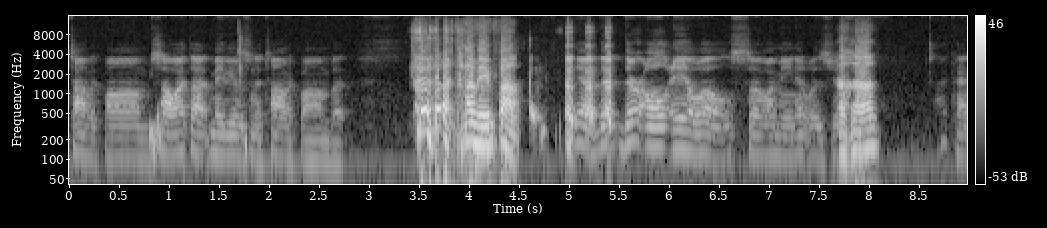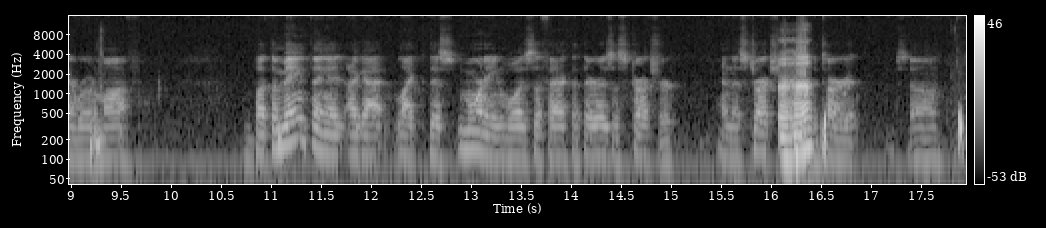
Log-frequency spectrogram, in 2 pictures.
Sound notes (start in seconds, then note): 3.4 laughing; 4.4 speaking in foreign language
